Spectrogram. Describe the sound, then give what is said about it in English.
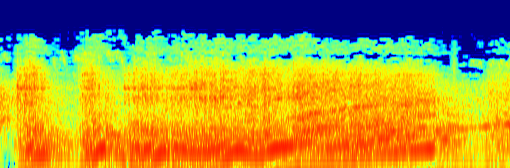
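A car drives off with a steady, loud engine drone that runs without a break, its pitch creeping gradually upward as it accelerates. “No, you don't. You drive off now to New Hartford.”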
